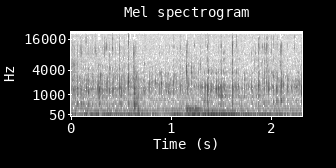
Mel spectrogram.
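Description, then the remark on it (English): Coffee being poured into a mug in the morning, a brief splashy trickle with small drips and clinks, moderately quiet, with no talking. “I'm making pour more coffee. That's a great sound.”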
